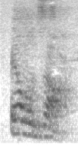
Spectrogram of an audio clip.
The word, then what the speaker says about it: Eleazar: mighties now this Eleazar in the uh Hebrew it's just pronounced elazar elazar but in our English version It's Eleazar Hallelujah he was the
